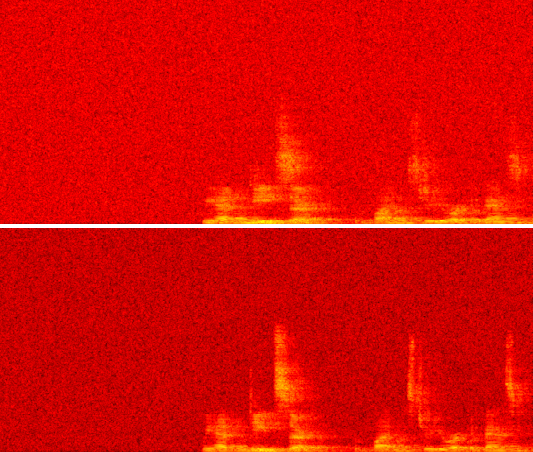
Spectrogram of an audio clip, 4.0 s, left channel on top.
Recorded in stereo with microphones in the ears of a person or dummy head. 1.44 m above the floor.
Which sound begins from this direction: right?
A man speaking, at 1.5 s.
